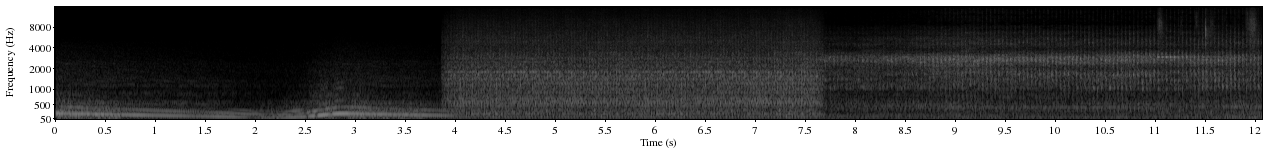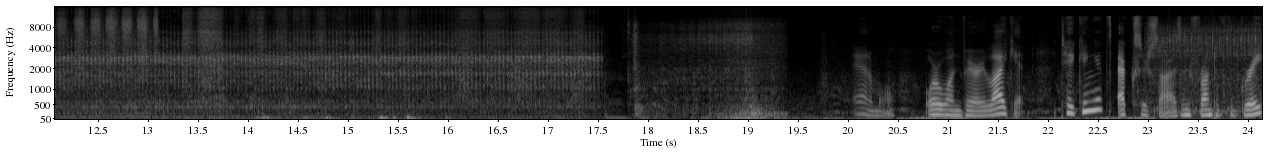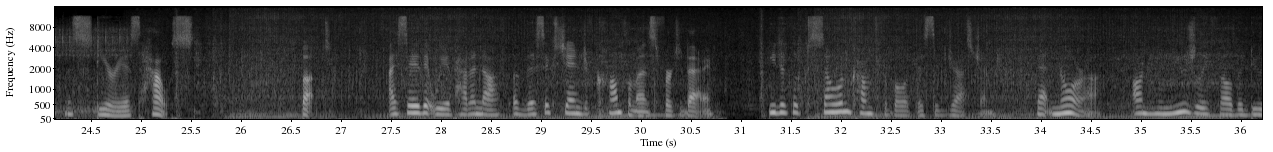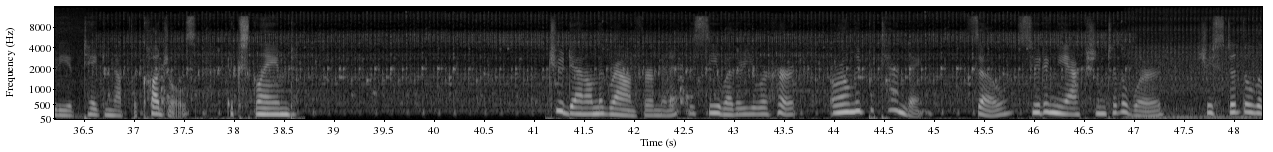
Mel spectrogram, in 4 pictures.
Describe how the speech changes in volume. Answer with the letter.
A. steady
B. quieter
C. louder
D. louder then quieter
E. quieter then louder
A.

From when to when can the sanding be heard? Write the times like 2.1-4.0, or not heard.
11.0-17.4.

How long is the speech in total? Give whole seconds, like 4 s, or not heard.
25 s.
